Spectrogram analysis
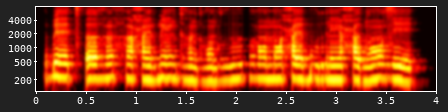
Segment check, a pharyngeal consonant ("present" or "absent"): present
